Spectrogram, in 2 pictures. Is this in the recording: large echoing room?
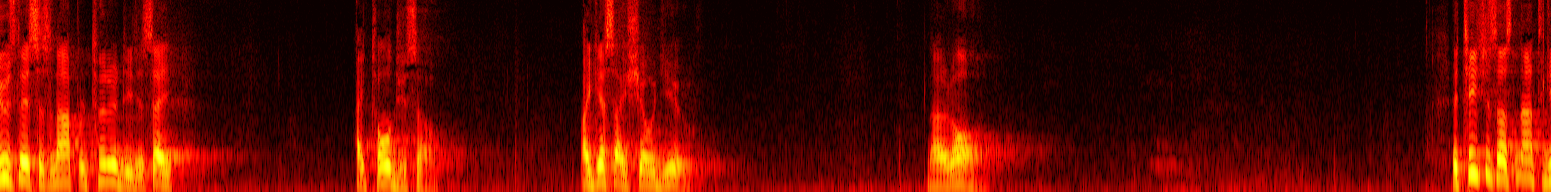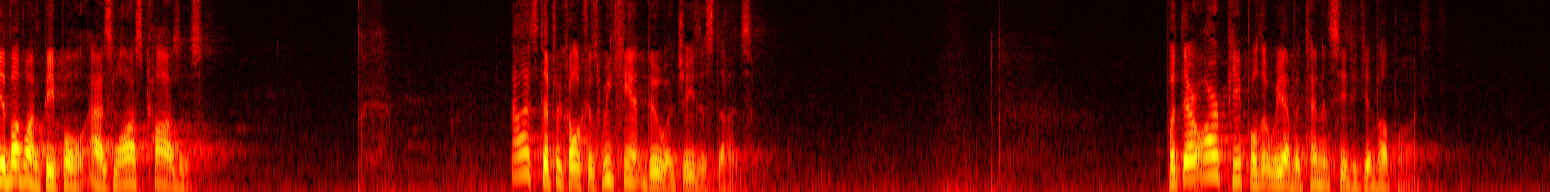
yes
